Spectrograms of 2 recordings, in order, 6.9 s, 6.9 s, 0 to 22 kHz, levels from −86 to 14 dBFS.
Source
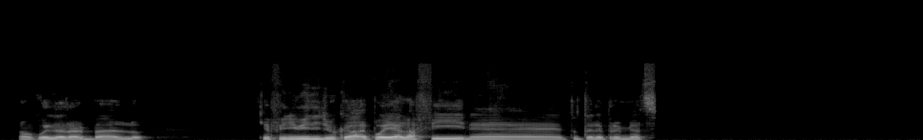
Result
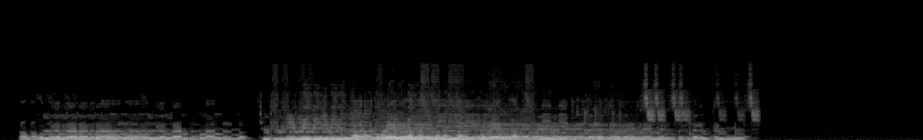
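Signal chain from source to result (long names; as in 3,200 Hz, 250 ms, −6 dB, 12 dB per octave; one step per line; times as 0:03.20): pitch shifter gated in a rhythm −7 semitones, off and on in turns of 63 ms
multi-tap delay 77/207/262/537/677/784 ms −3.5/−5/−6.5/−15/−16.5/−3 dB
level +1.5 dB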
